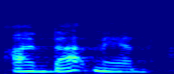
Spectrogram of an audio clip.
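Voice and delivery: low, hushed superhero voice; Batman. Acted. Preacher quoting the hero's famous line, low quiet Batman voice. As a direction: drop it low and quiet, like a masked vigilante. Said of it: "way better Batman voice than I can".

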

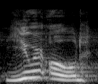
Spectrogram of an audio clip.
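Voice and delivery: loud, pointed, blunt delivery; loud mock-rude elders; blunt loud reading. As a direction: hammer the insult home. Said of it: "That's also not offensive".

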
